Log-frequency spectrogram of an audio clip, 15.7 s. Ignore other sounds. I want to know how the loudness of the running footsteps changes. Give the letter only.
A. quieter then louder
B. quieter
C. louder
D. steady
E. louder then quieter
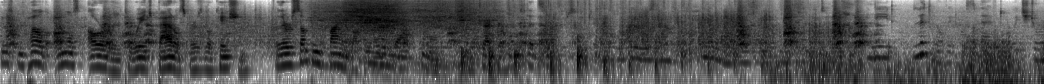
B.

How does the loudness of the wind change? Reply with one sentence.
The loudness of the wind goes up.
